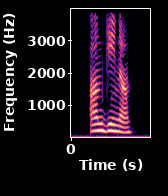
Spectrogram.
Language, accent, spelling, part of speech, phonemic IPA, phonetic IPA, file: Armenian, Eastern Armenian, անգինա, noun, /ɑnˈɡinɑ/, [ɑŋɡínɑ], Hy-անգինա.ogg
- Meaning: tonsillitis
